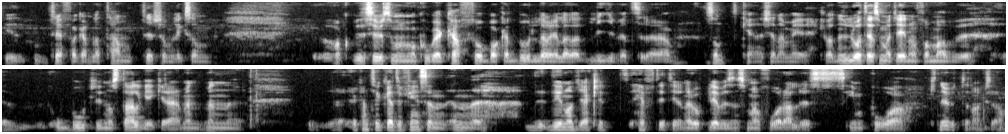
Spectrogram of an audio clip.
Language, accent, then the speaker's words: Swedish; Sweden; som svensk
